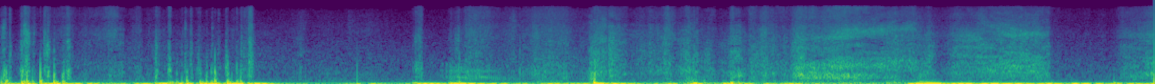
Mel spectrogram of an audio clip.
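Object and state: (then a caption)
Wool fedora hat. A houndstooth wool tweed fedora is held and scratched with fingertips on its crown and brim. A burst of quick, soft taps and scrapes gives way to a quiet pause, then steady, dry fabric scratching with brighter rustling toward the end, over a faint low hum.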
